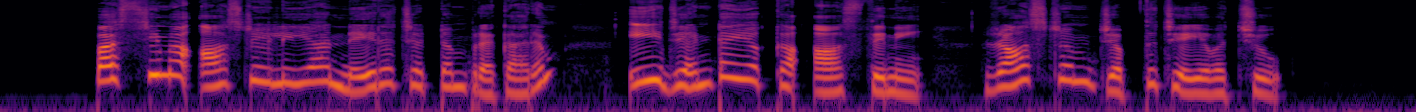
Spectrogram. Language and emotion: Telugu, neutral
